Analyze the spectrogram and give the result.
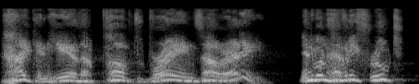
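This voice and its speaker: A man voicing a proud, boastful god of war for a video game, gravelly, pompous and theatrical in delivery. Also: high voice, expressive, unhurried, fairly bright tone, long reverb tail, exaggerated voice. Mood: smug, amused. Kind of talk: video game character voice lines.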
